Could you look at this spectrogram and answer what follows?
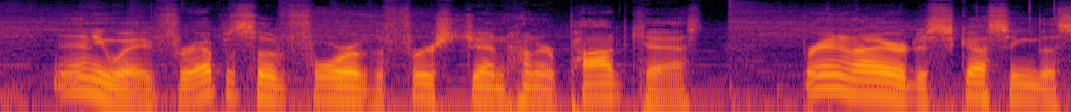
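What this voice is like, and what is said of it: Usual voice. Nothing is said of it.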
